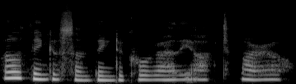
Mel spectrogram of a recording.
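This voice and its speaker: A woman playing a noble but needy vampire princess in an intimate ASMR roleplay, speaking softly and often whispering, cooing and possessive. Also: a little high, fairly even intonation. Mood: needy, sleepy, intimate. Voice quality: soft, breathy, often dropping to a whisper. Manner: slow, cooing, possessive, coaxing.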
